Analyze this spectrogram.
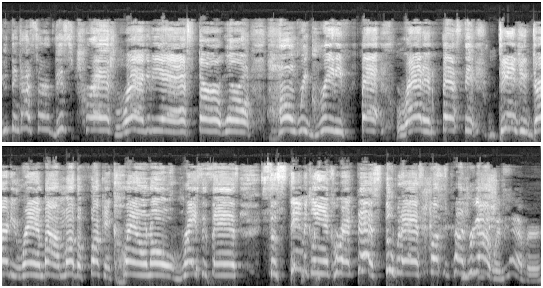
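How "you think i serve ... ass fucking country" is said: yelling, much higher and louder. Answering another person's question, then apologizing for yelling at them: yelling. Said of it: "I'm sorry for yelling at you".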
